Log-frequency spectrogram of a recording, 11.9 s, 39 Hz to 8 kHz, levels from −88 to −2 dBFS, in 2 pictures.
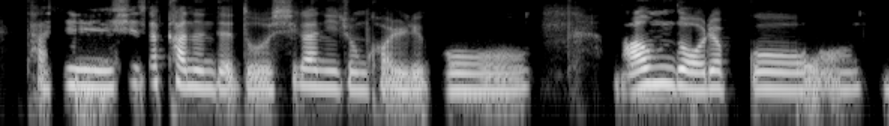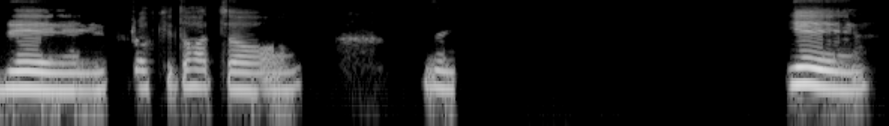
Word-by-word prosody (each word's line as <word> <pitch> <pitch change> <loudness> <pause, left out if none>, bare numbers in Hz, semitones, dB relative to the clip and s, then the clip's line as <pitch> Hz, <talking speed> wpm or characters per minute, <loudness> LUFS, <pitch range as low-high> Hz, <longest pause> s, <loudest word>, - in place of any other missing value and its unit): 다시 210 -3 +1
시작하는데도 220 -4 0
시간이 205 0 0
좀 190 0 -3
걸리고 175 - -2 0.6
마음도 220 +2 +6
어렵고 190 0 0 0.2
네. 195 +1 +2 0.6
그렇기도 205 +1 -8
하죠. 190 -1 -6 0.8
네. 200 - -5 2.3
예. 210 -4 +2
195 Hz, 150 characters per minute, -24 LUFS, 185-210 Hz, 2.3 s, 마음도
